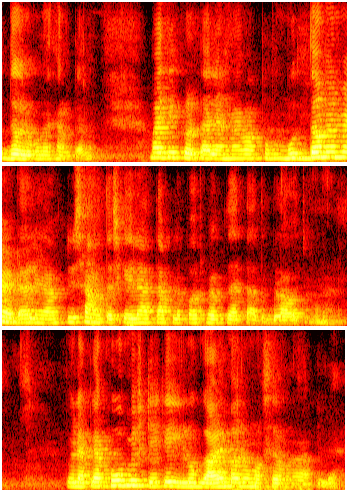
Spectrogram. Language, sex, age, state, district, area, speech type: Goan Konkani, female, 60+, Goa, Quepem, rural, spontaneous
